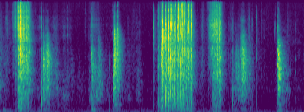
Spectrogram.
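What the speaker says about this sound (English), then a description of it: "Let's pull some additional cards here." Tarot cards being shuffled by hand in a series of crisp riffling bursts, close and fairly loud, about six quick rounds with short pauses between them and no talking.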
